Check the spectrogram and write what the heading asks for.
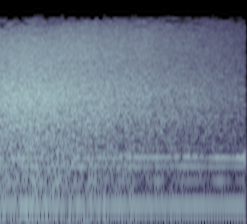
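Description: A rushing whoosh sound effect swells to a peak just after the start and fades away over about two seconds, over a low, steady music drone.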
